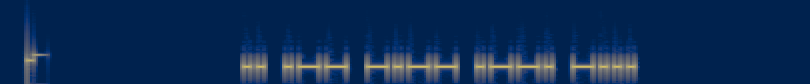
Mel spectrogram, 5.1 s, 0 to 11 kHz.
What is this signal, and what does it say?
Morse code, heard as a keyed tone, about 27 wpm, 700 Hz. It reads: IWYPB
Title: Code Groups - 5 Letters - 28wpm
